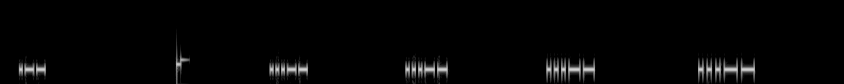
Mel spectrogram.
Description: Morse code, heard as a keyed tone, about 38 wpm, spaced as for 8 wpm, 700 Hz. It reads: W 3333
